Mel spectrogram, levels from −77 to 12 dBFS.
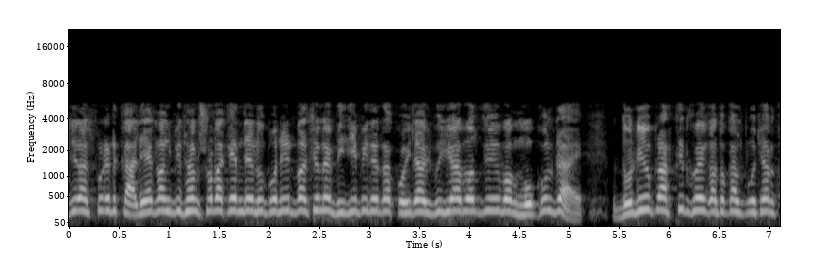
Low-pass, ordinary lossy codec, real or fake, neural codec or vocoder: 5.4 kHz; AAC, 48 kbps; fake; codec, 16 kHz, 4 kbps, FreqCodec, larger model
